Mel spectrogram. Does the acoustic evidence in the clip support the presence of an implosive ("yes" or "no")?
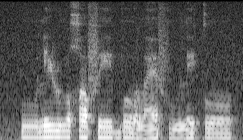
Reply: no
